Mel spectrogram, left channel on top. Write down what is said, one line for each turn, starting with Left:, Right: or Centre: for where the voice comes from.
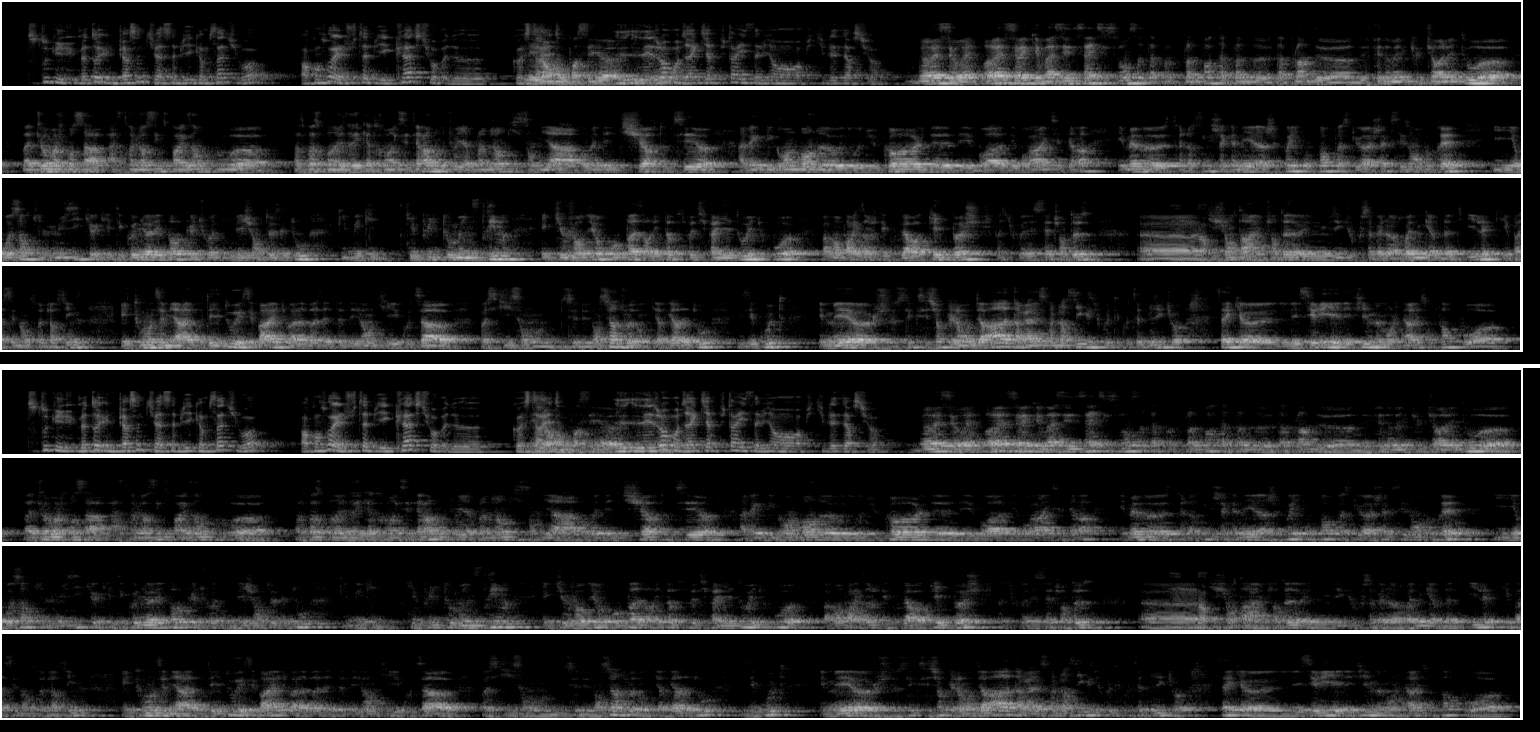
Right: Surtout que maintenant, une personne qui va s'habiller comme ça, tu vois. Alors qu'en soi, elle est juste habillée classe, tu vois, en mode euh, costard
Left: les gens
Right: et
Left: vont
Right: tout.
Left: penser euh,
Right: l-
Left: pique
Right: Les gens vont direct dire, putain, il s'habille en, en Peaky Blinders, tu vois.
Left: Ouais, c'est vrai. Ouais, c'est vrai que bah, c'est c'est vrai que c'est souvent ça. T'as pas- plein de fois, t'as plein de, t'as plein de, euh, de phénomènes culturels et tout. euh, bah, tu vois, moi, je pense à, à Stranger Things, par exemple, où euh, ça se passe pendant les années 80, etc. Donc, tu vois, il y a plein de gens qui sont mis à remettre des t-shirts, ou, tu sais, euh, avec des grandes bandes euh, au niveau du col, des, des bras, des bras, etc. Et même euh, Stranger Things, chaque année, à chaque fois, ils font fort parce qu'à chaque saison, à peu près, ils ressortent une musique euh, qui était connue à l'époque, tu vois, d'une vieille chanteuse et tout, qui, mais qui, qui est plus du tout mainstream et qui aujourd'hui repasse dans les tops Spotify et tout. Et du coup, bah, moi, par exemple, j'ai découvert euh, Kate Bush, je sais pas si tu connais cette chanteuse, euh,
Right: Hmm, Non,
Left: qui chante
Right: ça
Left: hein,
Right: me dit rien.
Left: une chanteuse, une musique du coup s'appelle euh, Running Up That Hill, qui est passée dans Stranger Things, et tout le monde s'est mis à écouter et tout. Et c'est pareil, tu vois, à la base, il y a peut-être des gens qui écoutent ça euh, parce qu'ils sont, c'est des anciens, tu vois, donc ils regardent et tout, ils écoutent. Et mais euh, je sais que c'est sûr que les gens vont te dire, ah, t'as regardé Stranger Things, du coup, t'écoutes cette musique, tu vois. C'est vrai que euh, les séries et les films, même en général, ils sont forts pour. euh,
